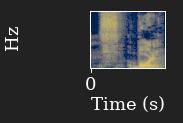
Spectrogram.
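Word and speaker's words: Borden: Bordon.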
